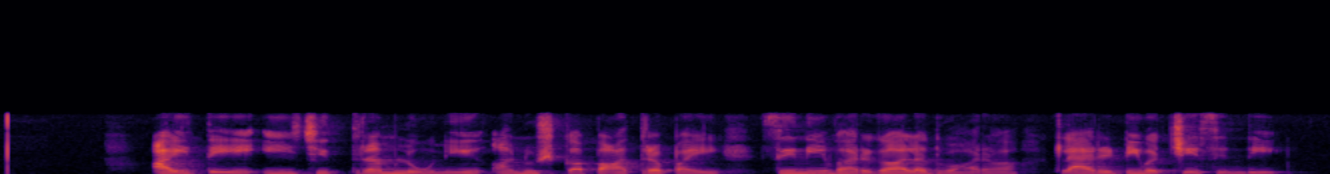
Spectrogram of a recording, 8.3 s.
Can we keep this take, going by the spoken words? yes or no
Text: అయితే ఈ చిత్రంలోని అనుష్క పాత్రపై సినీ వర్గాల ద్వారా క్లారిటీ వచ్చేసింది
yes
